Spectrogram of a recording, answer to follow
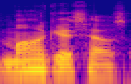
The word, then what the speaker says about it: Magus House: It's pronounced Magus House.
